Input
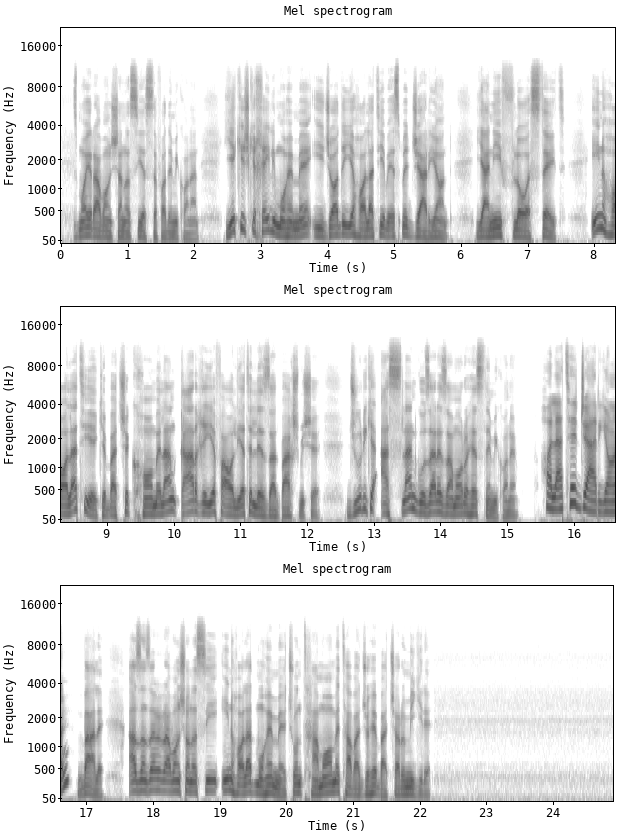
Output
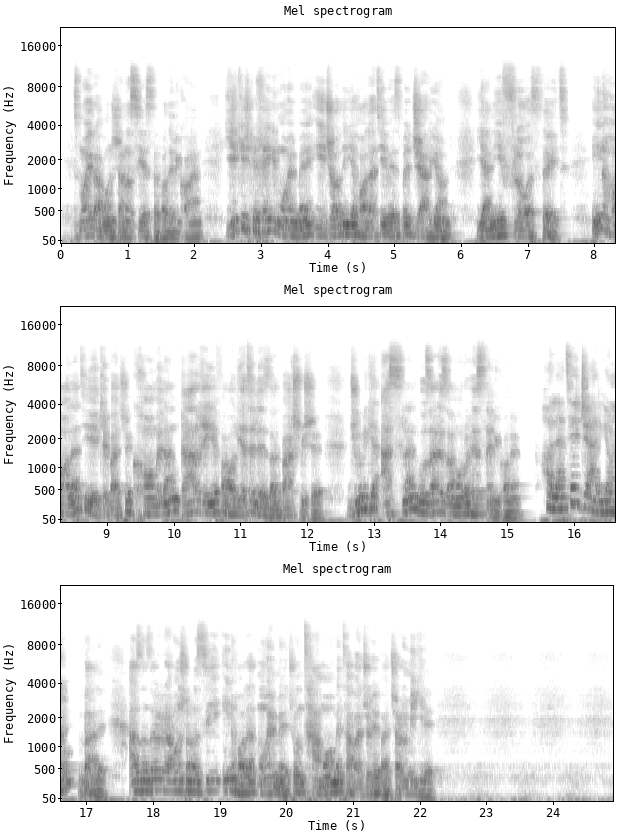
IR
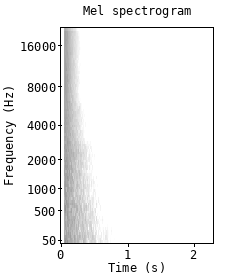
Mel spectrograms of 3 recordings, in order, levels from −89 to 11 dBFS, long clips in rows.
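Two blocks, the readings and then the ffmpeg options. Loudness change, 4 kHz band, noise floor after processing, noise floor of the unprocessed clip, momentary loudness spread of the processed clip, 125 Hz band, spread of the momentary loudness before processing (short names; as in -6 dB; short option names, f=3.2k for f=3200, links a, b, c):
-7.0 dB, -7.5 dB, -64 dBFS, -66 dBFS, 8 LU, -3.0 dB, 9 LU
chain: -filter_complex "[0:a]acrossover=split=340|3700[a][b][c];[a]acompressor=threshold=-32dB:ratio=4[d];[b]acompressor=threshold=-43dB:ratio=4[e];[c]acompressor=threshold=-48dB:ratio=4[f];[d][e][f]amix=inputs=3:normalize=0,acrossover=split=660[g][h];[g]aeval=exprs='val(0)*(1-0.7/2+0.7/2*cos(2*PI*1.4*n/s))':c=same[i];[h]aeval=exprs='val(0)*(1-0.7/2-0.7/2*cos(2*PI*1.4*n/s))':c=same[j];[i][j]amix=inputs=2:normalize=0,bandreject=f=117.1:t=h:w=4,bandreject=f=234.2:t=h:w=4,bandreject=f=351.3:t=h:w=4,bandreject=f=468.4:t=h:w=4,bandreject=f=585.5:t=h:w=4,bandreject=f=702.6:t=h:w=4[k];[1:a]atrim=start_sample=2205,afade=t=out:st=0.13:d=0.01,atrim=end_sample=6174[l];[k][l]afir=irnorm=-1:irlink=0"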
